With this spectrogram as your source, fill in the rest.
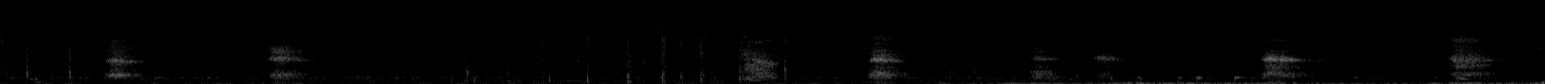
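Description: A man grunts and breathes hard with effort.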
